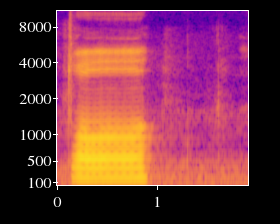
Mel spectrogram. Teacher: طا کا مخرج یہ ہے کہ زبان کی نوک اوپر والے دانتوں کی جڑ سے لگے سامنے کے تو طا ادا ہوتا ہے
